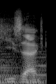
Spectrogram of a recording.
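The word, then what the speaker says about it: Yzak: I believe the pronunciation is Yizak.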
